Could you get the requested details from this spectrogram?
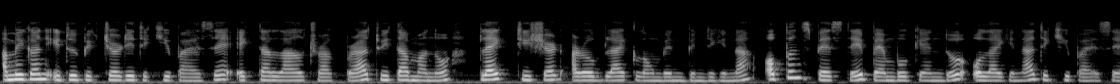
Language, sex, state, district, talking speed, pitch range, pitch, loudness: Nagamese, female, Nagaland, Dimapur, 165 wpm, 180-210 Hz, 190 Hz, -20 LUFS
